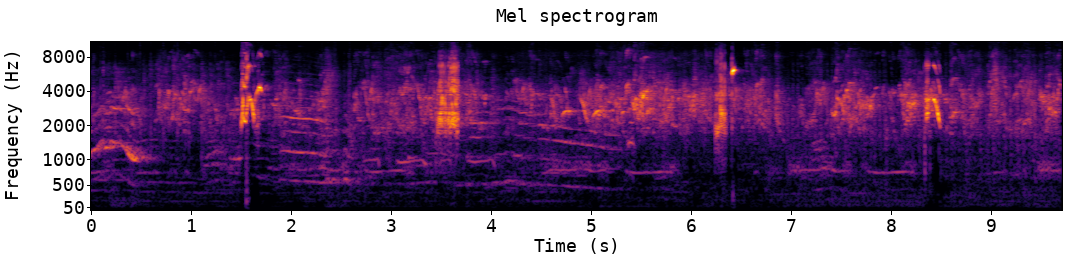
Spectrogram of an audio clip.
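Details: African lovebirds in a colony give dense, shrill chirps and squeaks that overlap almost without pause, with sharp louder shrieks near two, four, six and eight seconds, over steady lower tonal sounds in the background.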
